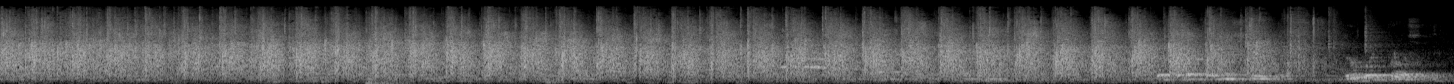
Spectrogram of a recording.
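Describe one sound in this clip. An audience claps steadily in a large hall.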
